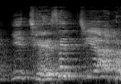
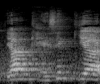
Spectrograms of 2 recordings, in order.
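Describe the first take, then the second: First: 제새끼야 slow with ㅈ for ㄱ, mock angry; angry slur, 개 becomes 제. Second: Said in the usual way. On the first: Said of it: "너무 화가 나서". (개 대신 제로 발음하는 욕) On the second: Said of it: "라고 욕을 해야 되는데".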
